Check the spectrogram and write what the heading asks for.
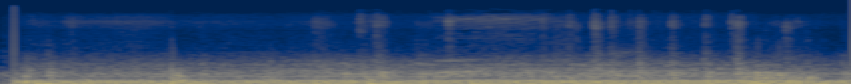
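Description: A steady low mechanical drone, like a motor running, with a few faint clicks; it starts abruptly.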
